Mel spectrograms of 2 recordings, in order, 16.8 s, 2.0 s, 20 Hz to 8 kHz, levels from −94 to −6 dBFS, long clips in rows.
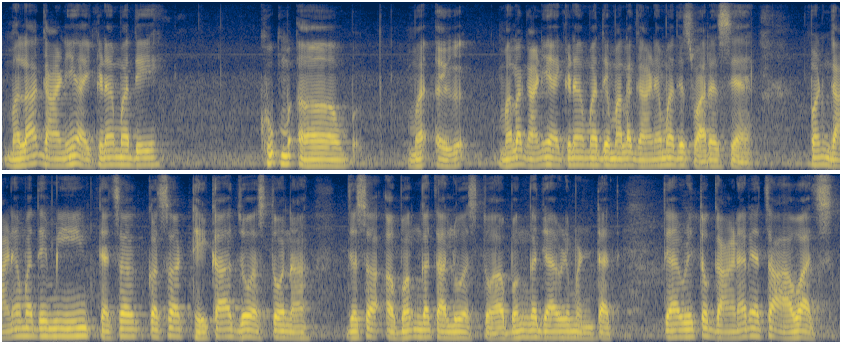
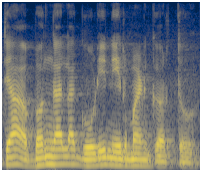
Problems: none marked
